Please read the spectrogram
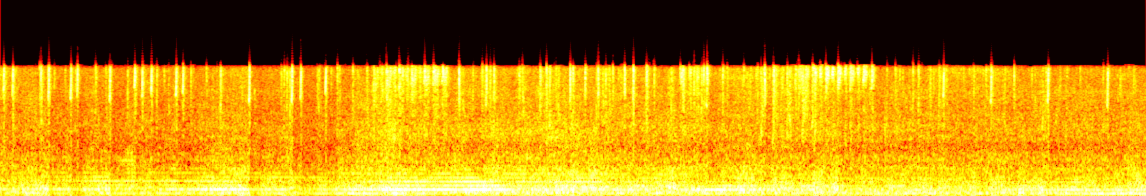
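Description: Hummingbird wings humming as the birds hover at a feeder close to the microphone; the hum wavers in pitch and strength as they shift position. Many short, sharp high chips and ticks come through the hum.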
